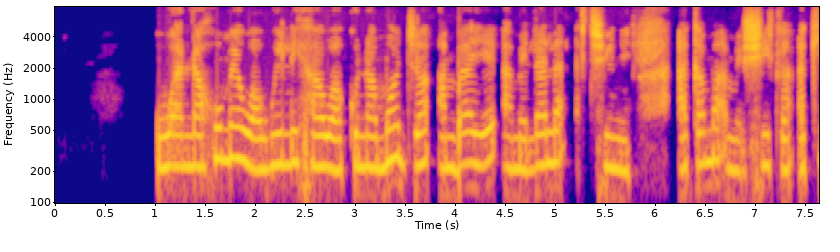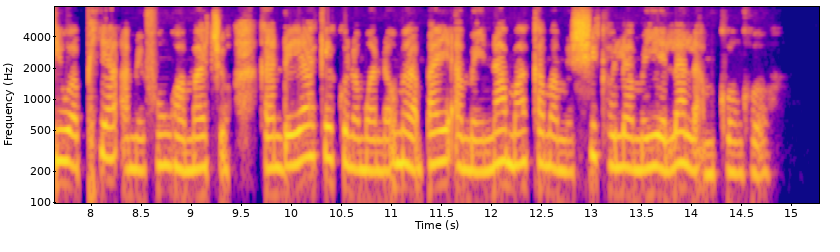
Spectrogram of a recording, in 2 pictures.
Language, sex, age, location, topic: Swahili, male, 25-35, Nakuru, education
